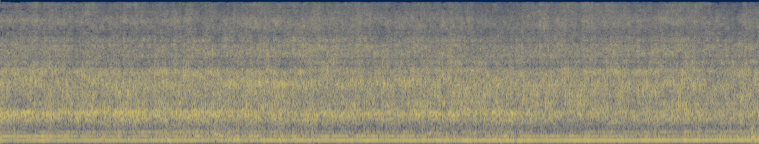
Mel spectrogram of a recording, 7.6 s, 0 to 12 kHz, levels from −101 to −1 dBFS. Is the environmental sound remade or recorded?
remade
